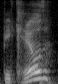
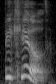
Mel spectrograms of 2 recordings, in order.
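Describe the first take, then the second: First: "Be killed?" asked with a rising tune, a little louder; questioning. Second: "Be killed." much higher on "Be", falling firmly at the end; decisive answer. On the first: The narrator asks himself who will be killed, rising. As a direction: test the words as a question. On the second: The narrator turns the question into his own verdict, falling. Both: Acted.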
